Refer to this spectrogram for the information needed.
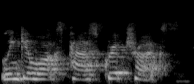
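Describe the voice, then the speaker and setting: A woman reads screenplay directions at a table read, her voice a little high. The room is echoey and the sound is dull and lo-fi. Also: flat delivery, slow. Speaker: script reader.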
